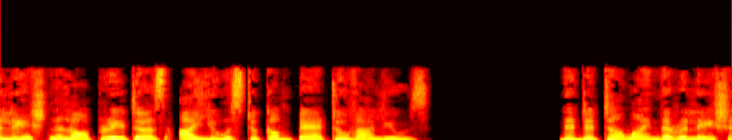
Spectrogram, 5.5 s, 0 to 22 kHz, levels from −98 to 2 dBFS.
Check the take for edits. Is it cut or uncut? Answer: uncut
